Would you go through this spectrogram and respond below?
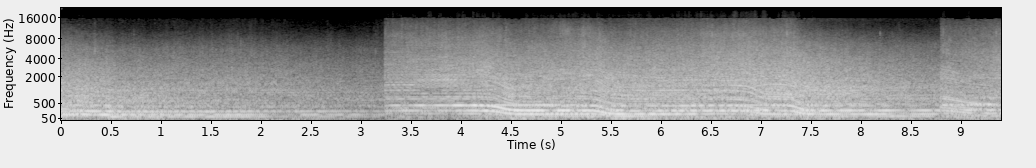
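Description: Race cars at Charlotte, the 33 car among them, roar past loud and close with a steady engine drone, then a series of repeated downshifts and upshifts as they work through a corner.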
